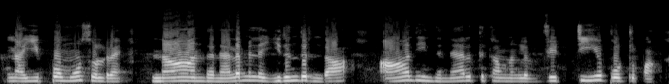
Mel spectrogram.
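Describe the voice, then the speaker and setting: A man voicing a vengeful doctor, raised pitch. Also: steady tone, moderate pace, no room sound, muffled recording, close to an everyday voice. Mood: defiant. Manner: defiant, cold, insistent. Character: vengeful young doctor, stubborn and angry. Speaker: voice actor. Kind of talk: cartoon dub acting.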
